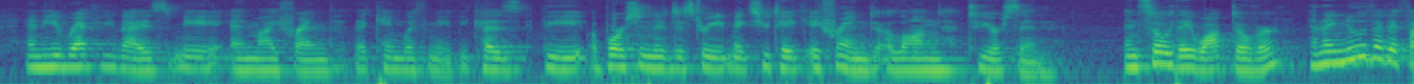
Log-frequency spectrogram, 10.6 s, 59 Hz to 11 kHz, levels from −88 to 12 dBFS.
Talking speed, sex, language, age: 190 wpm, female, English, 40-59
